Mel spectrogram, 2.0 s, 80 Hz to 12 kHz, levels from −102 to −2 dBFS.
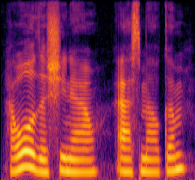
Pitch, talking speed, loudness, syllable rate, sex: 205 Hz, 215 wpm, -17 LUFS, 5.1 syllables/s, female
